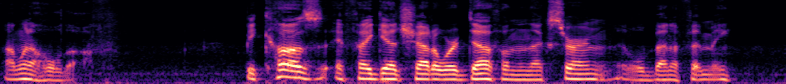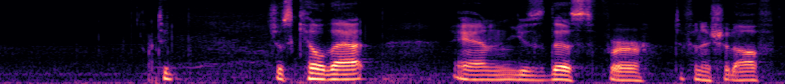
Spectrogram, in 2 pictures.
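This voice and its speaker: A man's voice: medium pitch, steady tone, unhurried, gravelly, long pauses, fairly bright tone. A man with a Boston accent hosting a casual let's play, thinking aloud through each move with hesitant, self-questioning commentary. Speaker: gaming channel host.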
